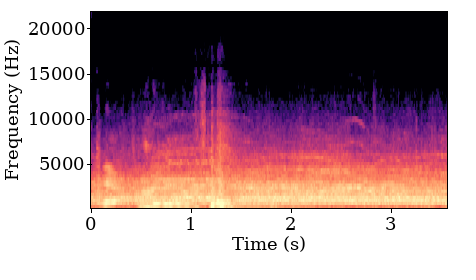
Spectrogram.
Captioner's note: Skinner thuds; crowd cheering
